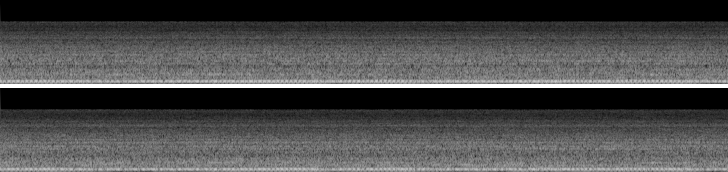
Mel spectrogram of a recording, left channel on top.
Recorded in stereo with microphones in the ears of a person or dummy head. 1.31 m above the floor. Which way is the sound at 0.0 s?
30° left (ahead or behind).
